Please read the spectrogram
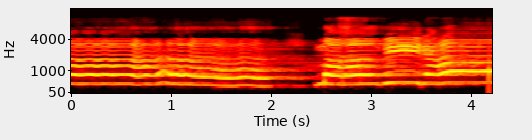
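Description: A young man's singing voice in a Jain devotional song, holding long notes in a high register with small wavering turns. The voice stops briefly about halfway through, then comes back on another held note.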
